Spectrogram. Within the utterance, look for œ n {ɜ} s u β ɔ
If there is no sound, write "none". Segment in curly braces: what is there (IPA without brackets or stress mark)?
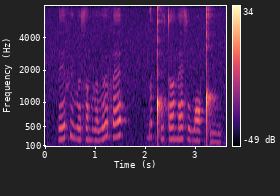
ɛ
